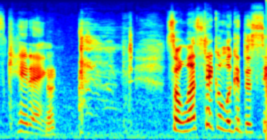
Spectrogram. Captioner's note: chuckling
